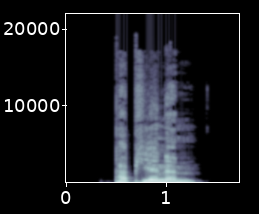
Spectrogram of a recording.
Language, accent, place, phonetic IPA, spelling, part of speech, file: German, Germany, Berlin, [paˈpiːɐ̯nəm], papiernem, adjective, De-papiernem.ogg
- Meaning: strong dative masculine/neuter singular of papieren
